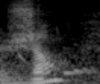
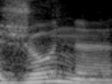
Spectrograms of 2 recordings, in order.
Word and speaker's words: Jean: enfants j'étais animateur et un enfant d'origine étrangère n'arrivant pas à prononcer mon nom qui mon prénom qui se trouve être jean le prononcer jaune c'est une erreur de prononciation qui a été reprise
